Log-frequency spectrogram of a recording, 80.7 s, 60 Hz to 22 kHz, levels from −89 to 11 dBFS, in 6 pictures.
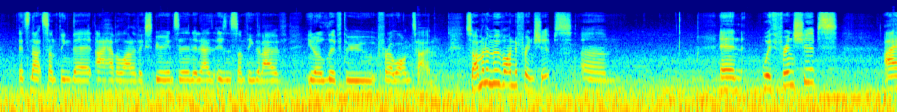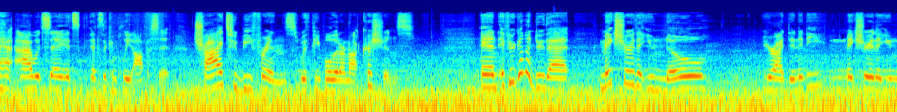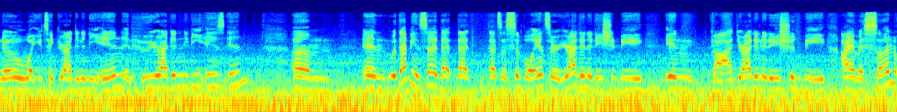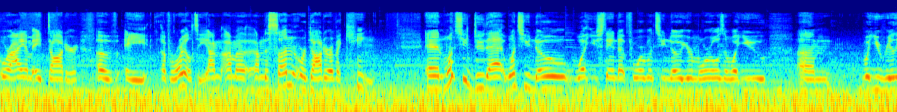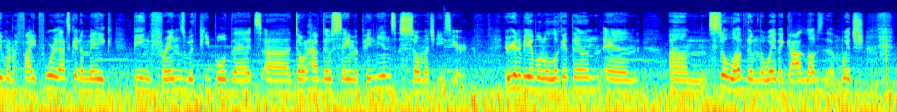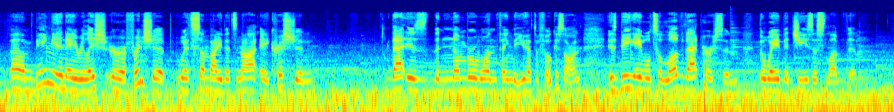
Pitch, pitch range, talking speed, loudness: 160 Hz, 110-180 Hz, 180 wpm, -19 LUFS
